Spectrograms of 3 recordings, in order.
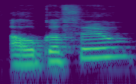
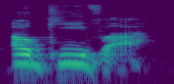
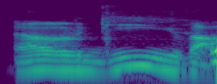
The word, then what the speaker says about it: Elgiva: Last time we pronounced this Elgafu, because that's how it looks when it's written. But I listened to and watched a YouTube video. I listened to a podcast about her and watched a YouTube video about her because I went down a rabbit hole. And it's pronounced Elgiva. – Elgiva. – Which is so much prettier than Elgafu.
